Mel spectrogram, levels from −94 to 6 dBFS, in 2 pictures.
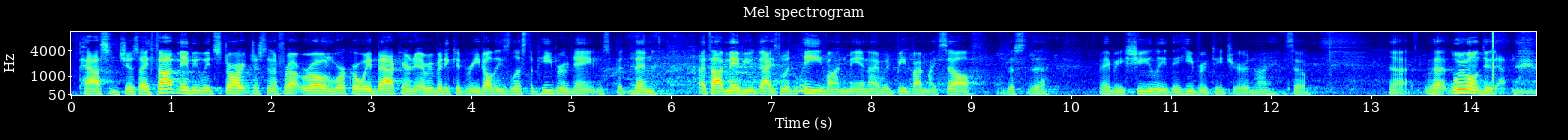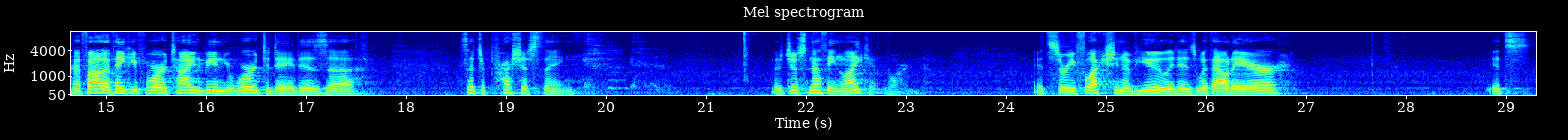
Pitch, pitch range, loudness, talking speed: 130 Hz, 115-140 Hz, -33 LUFS, 195 wpm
